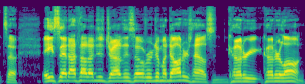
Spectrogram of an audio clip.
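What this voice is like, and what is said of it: Put-on Southern accent. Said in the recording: “I don't know why I'm giving him a southern accent, because he's from Australia, but I can't do that accent.”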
